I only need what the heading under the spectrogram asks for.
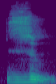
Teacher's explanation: ada bunyi z, bunyi yang bergetar pita suara kita.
